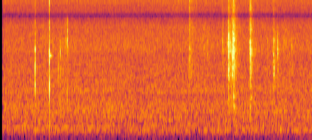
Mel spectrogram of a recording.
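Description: Long nails and fingertips tap the keys of a backlit plastic Razer Tron gaming keyboard on a desk, giving six sharp, bright plastic clicks. The clicks come in two loose clusters, early and late, over a steady low hiss, and each one dies away almost instantly.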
